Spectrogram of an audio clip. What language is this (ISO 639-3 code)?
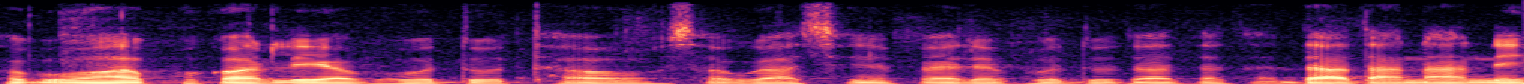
hin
